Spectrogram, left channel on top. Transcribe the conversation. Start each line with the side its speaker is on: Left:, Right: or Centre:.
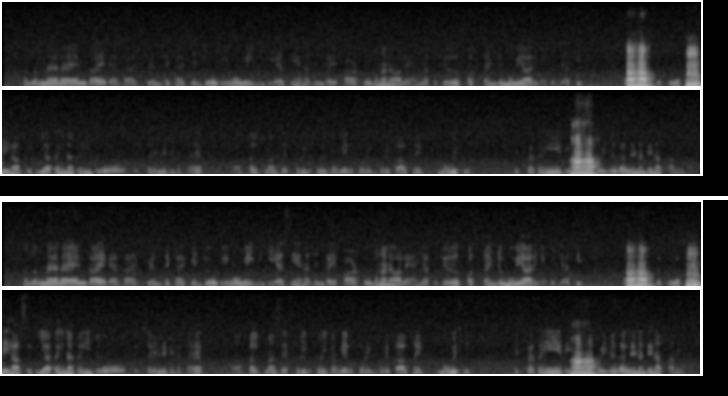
Right: मतलब मैंने इनका एक ऐसा एक्सपीरियंस देखा है कि जो भी मूवी इनकी ऐसी है ना जिनका ये पार्ट टू बनाने वाले हैं या कुछ फर्स्ट टाइम जो मूवी आ रही है कुछ ऐसी अ, जो
Left: हाँ हाँ
Right: थोड़ा सा
Left: हम्म
Right: ऐतिहासिक या कहीं ना कहीं जो इससे रिलेटेड है अ, कल्पना से पूरी की पूरी क्योंकि ये तो पूरी की पूरी काल्पनिक मूवी थी इसका कहीं इतिहास
Left: हाँ हाँ
Right: से कोई ज्यादा लेना देना था नहीं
